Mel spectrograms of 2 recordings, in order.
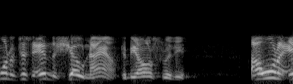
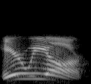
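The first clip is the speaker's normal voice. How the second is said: usual speaking voice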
